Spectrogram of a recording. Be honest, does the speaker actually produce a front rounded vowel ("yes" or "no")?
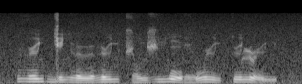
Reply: yes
